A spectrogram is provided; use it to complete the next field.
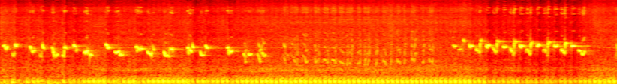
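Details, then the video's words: Yellow-vented bulbul song used as a lure to get birds singing quickly: bursts of quick bubbly, chattering notes in rapid runs, a softer patch mid-way, then another lively run, over a steady low hum. "PANCINGAN TRUCUKAN BAHAN agar cepat bunyi ROPEL"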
